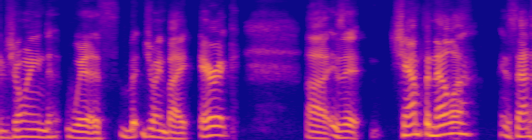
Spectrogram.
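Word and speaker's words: Champnella: Is it Champanella? Is that how you pronounce it? Champanella, just how it's spelled there.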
